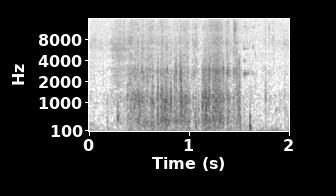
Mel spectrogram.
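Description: Clear plastic sheeting rustling as hands adjust it over a garden bed.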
